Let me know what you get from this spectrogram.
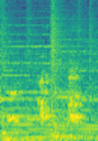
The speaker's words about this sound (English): Rupert, stop barking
